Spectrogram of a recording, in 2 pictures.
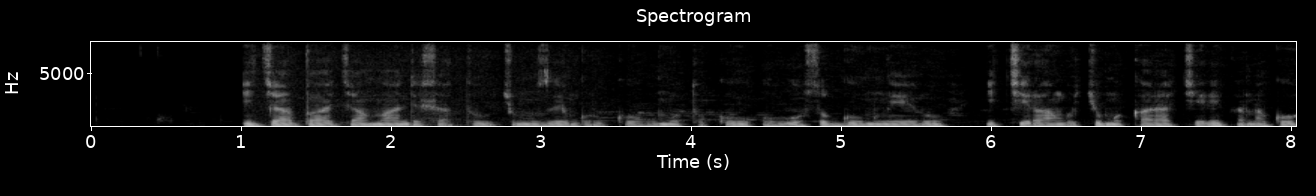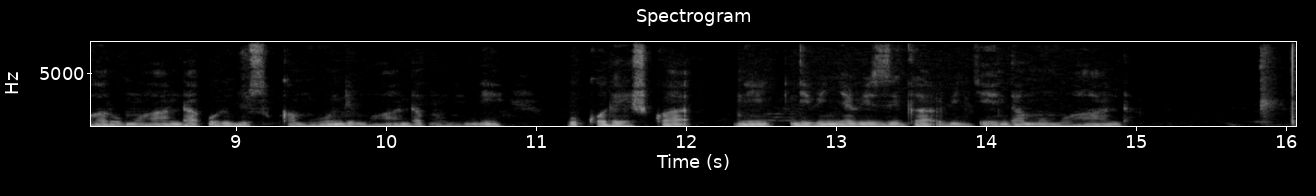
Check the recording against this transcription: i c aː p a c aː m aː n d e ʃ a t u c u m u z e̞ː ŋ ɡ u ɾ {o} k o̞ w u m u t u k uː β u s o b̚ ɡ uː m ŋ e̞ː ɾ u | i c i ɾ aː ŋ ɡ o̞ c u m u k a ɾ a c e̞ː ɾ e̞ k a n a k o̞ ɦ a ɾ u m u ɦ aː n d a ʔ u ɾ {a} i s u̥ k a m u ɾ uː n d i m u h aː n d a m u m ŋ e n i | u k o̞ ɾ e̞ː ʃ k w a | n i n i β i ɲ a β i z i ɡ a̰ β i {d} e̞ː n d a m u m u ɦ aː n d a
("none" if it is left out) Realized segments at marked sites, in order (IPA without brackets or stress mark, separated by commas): u, i, ɟ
